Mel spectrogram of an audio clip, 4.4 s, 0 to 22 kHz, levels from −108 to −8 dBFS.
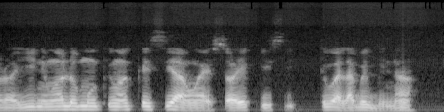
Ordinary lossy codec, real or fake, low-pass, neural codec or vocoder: none; real; 19.8 kHz; none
